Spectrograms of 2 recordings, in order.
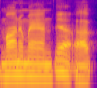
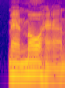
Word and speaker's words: Manmohan: Remember the moneyness that that Monoman, Manmohan, I always mispronounce his name, Manmohan Singh talks about, right?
